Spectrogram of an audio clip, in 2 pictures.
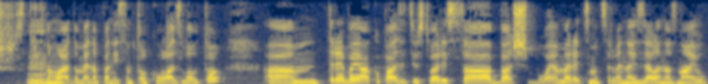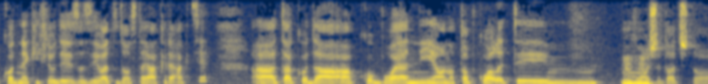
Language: Croatian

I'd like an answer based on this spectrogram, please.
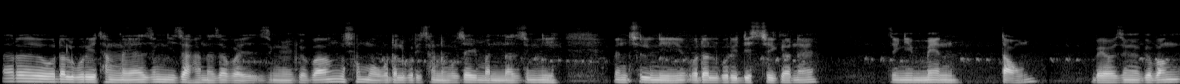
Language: Bodo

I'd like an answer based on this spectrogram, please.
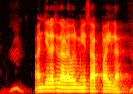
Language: Marathi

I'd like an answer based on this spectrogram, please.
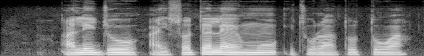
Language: Yoruba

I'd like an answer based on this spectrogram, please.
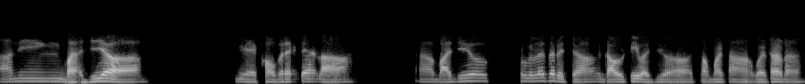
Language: Konkani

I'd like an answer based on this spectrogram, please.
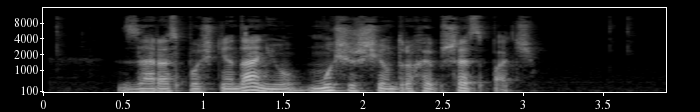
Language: Polish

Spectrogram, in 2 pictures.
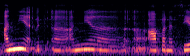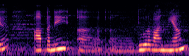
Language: Sanskrit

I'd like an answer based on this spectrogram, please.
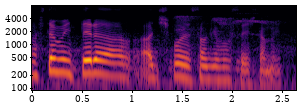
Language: Portuguese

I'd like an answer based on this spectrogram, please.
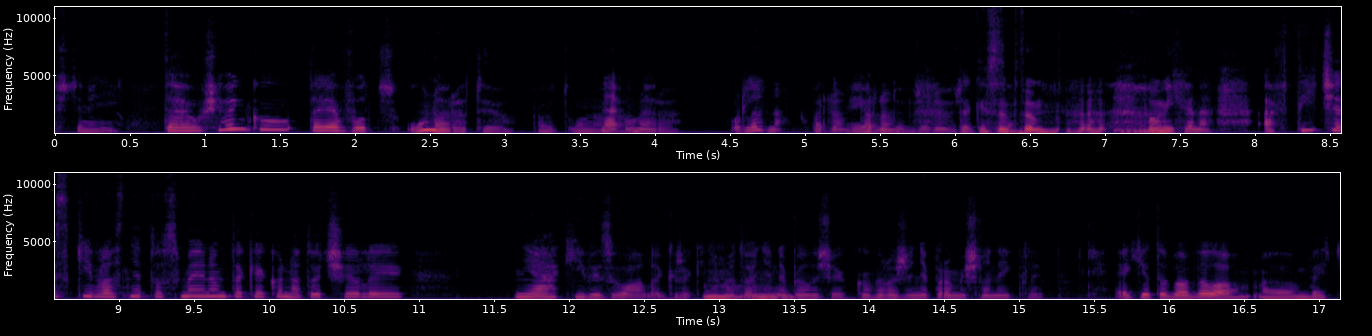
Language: Czech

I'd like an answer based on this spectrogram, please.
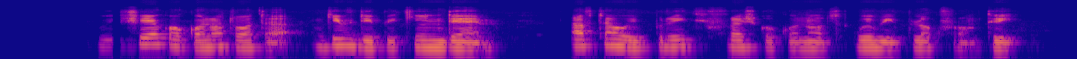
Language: Nigerian Pidgin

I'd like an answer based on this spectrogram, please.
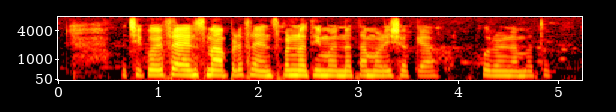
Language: Gujarati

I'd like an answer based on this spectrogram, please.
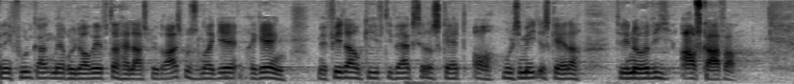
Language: Danish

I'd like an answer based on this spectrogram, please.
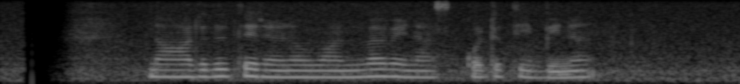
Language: Sinhala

